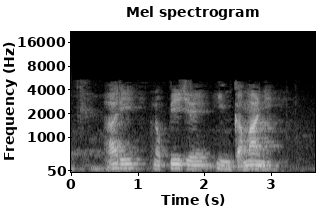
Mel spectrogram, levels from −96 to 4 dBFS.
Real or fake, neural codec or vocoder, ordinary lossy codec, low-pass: real; none; AAC, 24 kbps; 5.4 kHz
